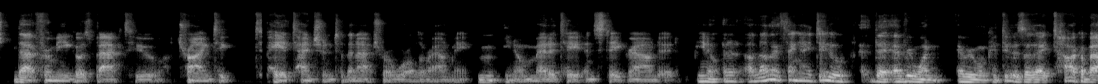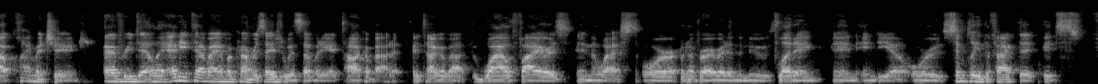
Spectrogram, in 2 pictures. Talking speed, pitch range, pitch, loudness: 215 wpm, 95-140 Hz, 115 Hz, -23 LUFS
